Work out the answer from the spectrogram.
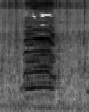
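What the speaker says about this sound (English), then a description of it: "I saw the ducks decided to take a bath again" A single short, nasal honk from a waterfowl at bathtime, fairly clear against a quiet background.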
